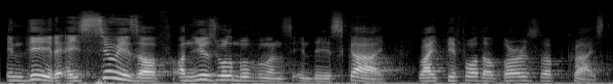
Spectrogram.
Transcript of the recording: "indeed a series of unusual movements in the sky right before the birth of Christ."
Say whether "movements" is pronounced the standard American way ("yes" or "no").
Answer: yes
